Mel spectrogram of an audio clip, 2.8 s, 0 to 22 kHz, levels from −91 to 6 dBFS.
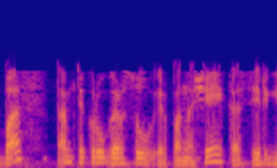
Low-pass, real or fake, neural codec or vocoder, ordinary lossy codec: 7.2 kHz; real; none; AAC, 16 kbps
